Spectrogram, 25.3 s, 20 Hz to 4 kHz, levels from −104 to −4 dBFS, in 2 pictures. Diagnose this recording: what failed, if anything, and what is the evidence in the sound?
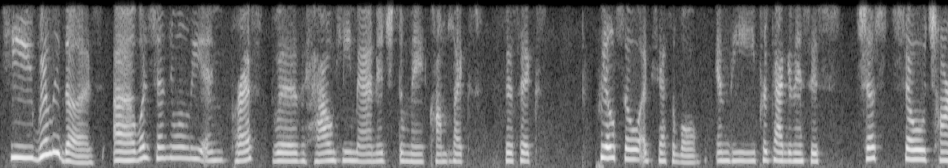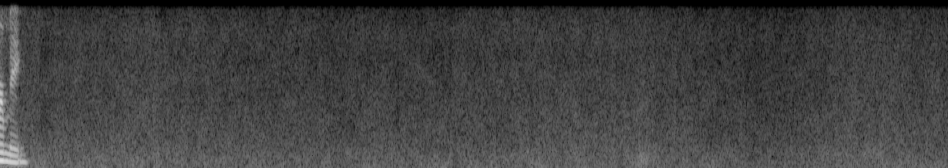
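Comfort noise in place of the background, a call-processing fault: in pauses at 1.4–1.49 s, 7.28–7.76 s, 11.24–11.42 s and from 13.16 s on, room tone becomes flat, featureless hiss about 2–3 dB quieter. The likely cause is discontinuous transmission with synthesised fill. A noise gate would leave silence instead.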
